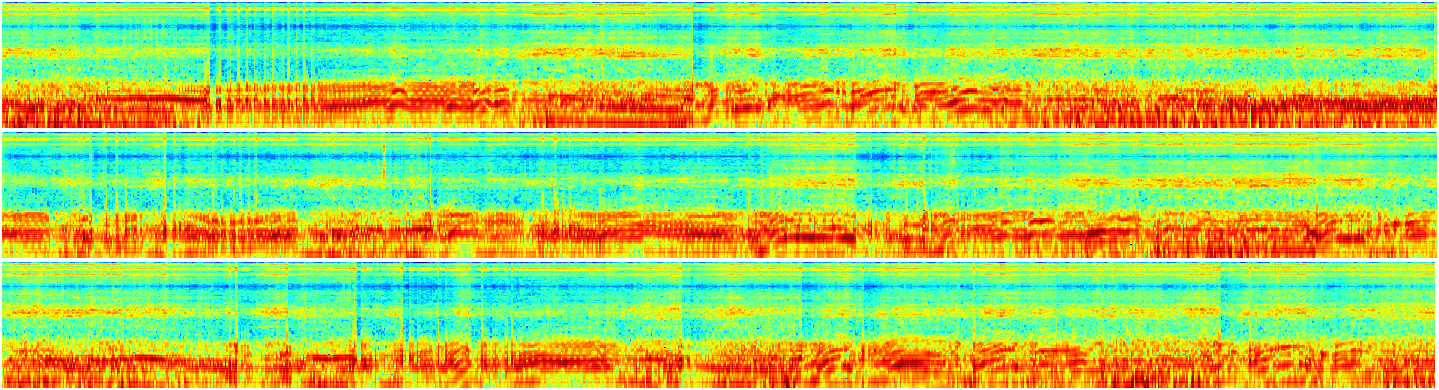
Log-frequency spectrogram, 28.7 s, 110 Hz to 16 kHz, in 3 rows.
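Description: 1987 Yamaha YZ490's single-cylinder two-stroke engine under hard riding, its pitch repeatedly climbing and dropping as the throttle is opened and rolled off and the bike shifts gears around the track.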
